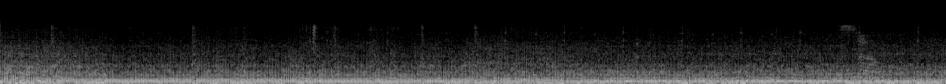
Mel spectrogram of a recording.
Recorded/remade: remade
